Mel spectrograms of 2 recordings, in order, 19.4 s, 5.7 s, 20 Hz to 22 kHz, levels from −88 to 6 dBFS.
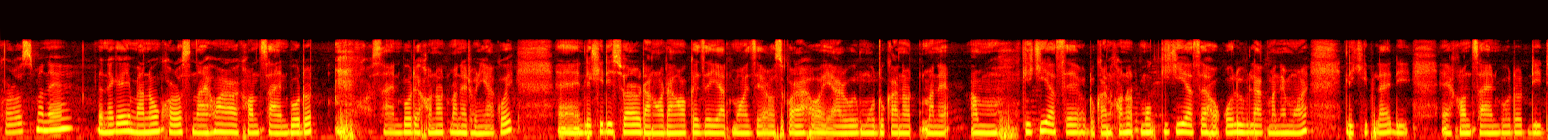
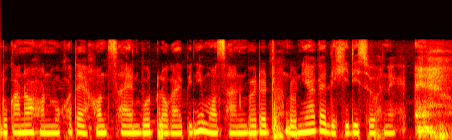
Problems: none marked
